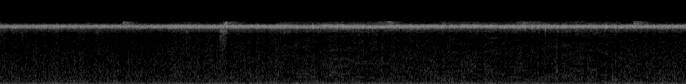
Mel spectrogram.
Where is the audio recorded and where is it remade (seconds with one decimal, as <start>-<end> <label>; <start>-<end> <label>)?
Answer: 0.0-2.8 recorded; 2.8-3.9 remade; 3.9-4.4 recorded; 4.4-6.2 remade; 6.2-6.9 recorded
